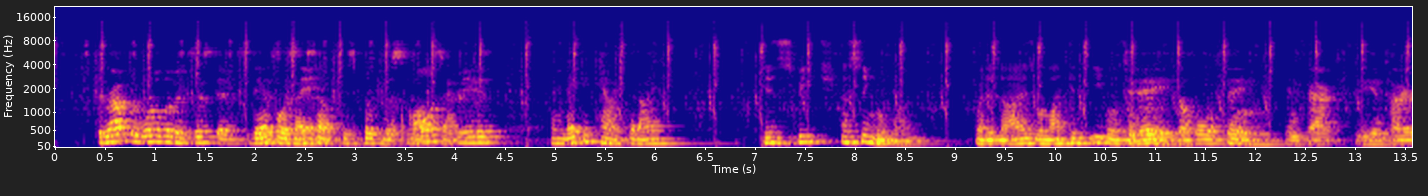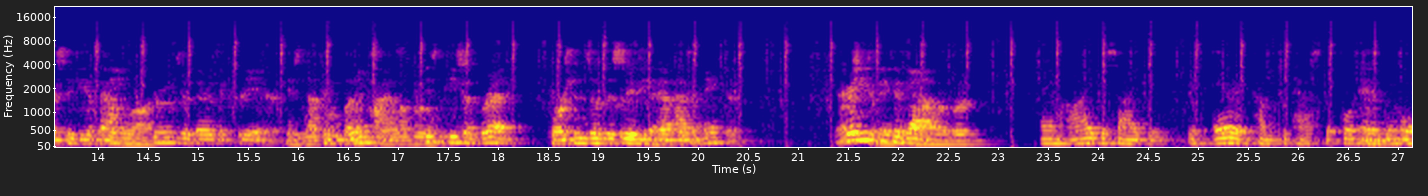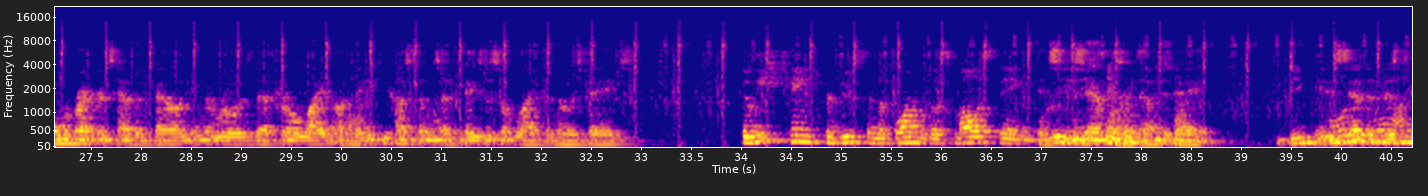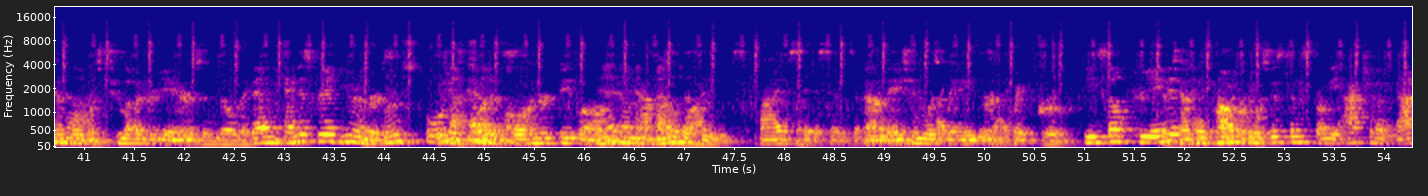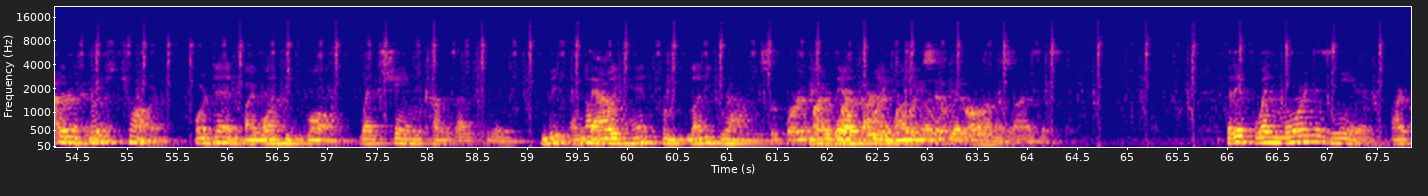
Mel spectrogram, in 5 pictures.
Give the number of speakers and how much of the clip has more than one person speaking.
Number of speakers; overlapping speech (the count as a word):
four, about 44%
